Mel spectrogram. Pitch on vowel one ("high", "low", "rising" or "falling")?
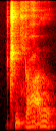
high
